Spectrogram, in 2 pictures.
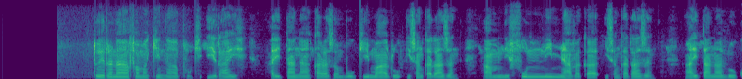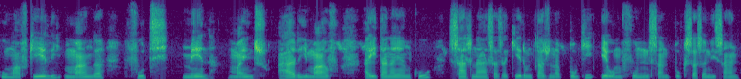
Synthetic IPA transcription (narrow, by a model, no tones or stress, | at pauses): t̪ueɾanəfamakinəb̥ukʰi̥iɾaj | aɦit̪anəkaɾazambukimaɾuisaŋkaɾazani̥aminifununimiavakəisaŋkaɾazanə̥aɦit̪anəlukumavu̥kelimaŋɡəfut͡si̥ | menə | majnt͡su̥aɾimavu̥aɦit̪anaianikusaɾinəz̥azakeɾimit̪azunəb̥ukiewaminfununiz̥anib̥ukʲi̥sasanizani̥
